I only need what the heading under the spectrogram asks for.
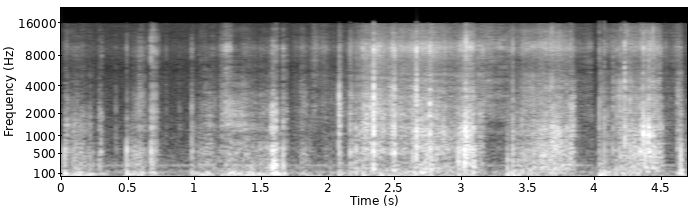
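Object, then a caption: Cardboard card with glitter iron-on transfers. A flat cardboard retail card holding purple glitter star and smiley iron-on transfers is held up and scratched and tapped with long pink nails. Dry, crinkly scratching and rustling mix with light, irregular taps that carry a bright, crackling edge and fade almost at once.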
